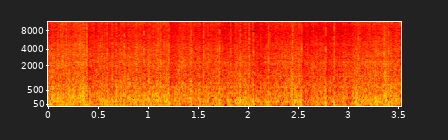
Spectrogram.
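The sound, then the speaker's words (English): Riding a 2019 Honda NC750X motorcycle in fifth gear: a low, steady engine drone mostly buried under heavy, buffeting wind rush, continuous and fairly loud throughout. “Fourth gear. Again, fifth gear now, look.”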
